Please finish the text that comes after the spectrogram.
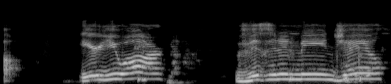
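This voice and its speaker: Guilt-stricken imprisoned mother, muffled audio. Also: on the high side. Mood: wry, moved. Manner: anguished, confessional, halting. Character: guilt-ridden imprisoned mother who killed her daughters. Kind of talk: radio drama acting.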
